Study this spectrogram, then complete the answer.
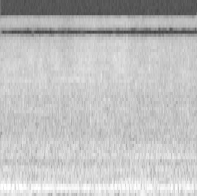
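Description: A small fire crackles softly.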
